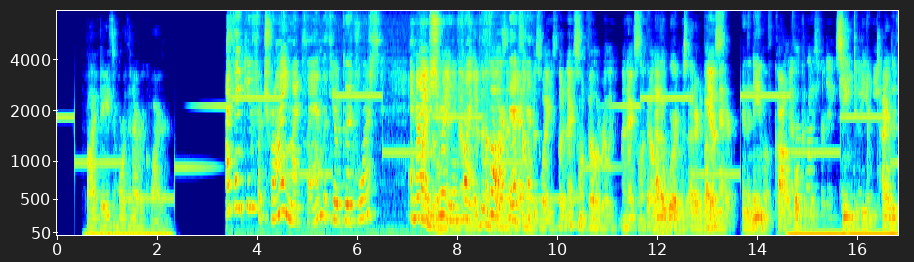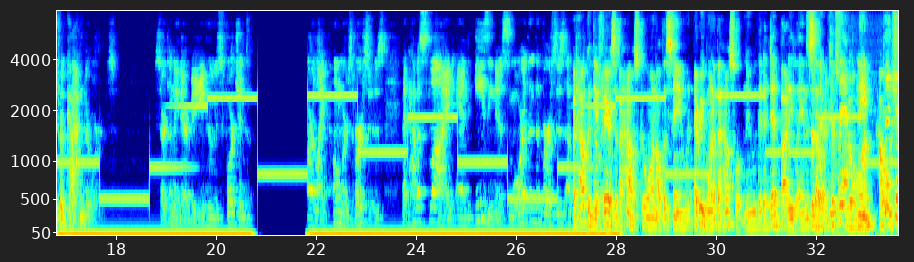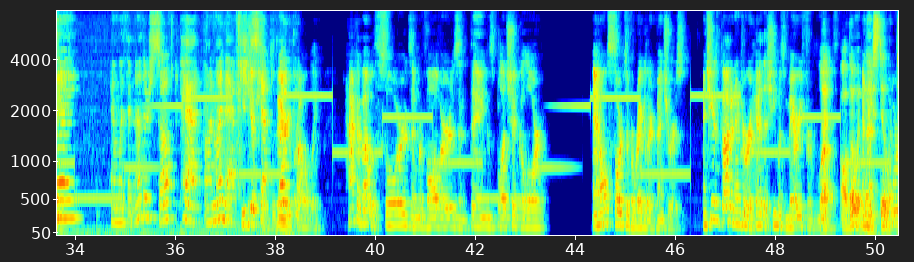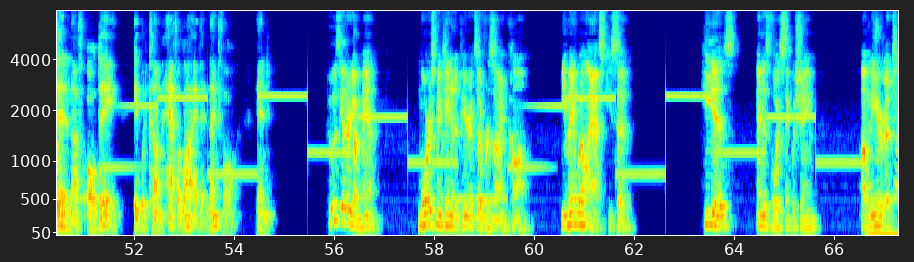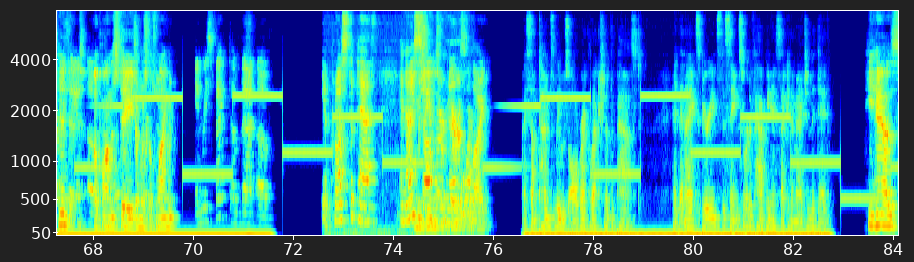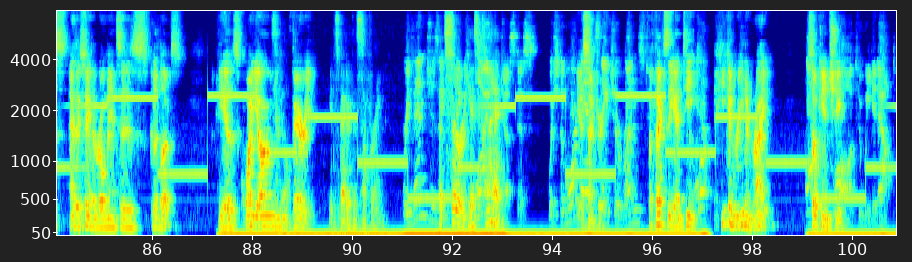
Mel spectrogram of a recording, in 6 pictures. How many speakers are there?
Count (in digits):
5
